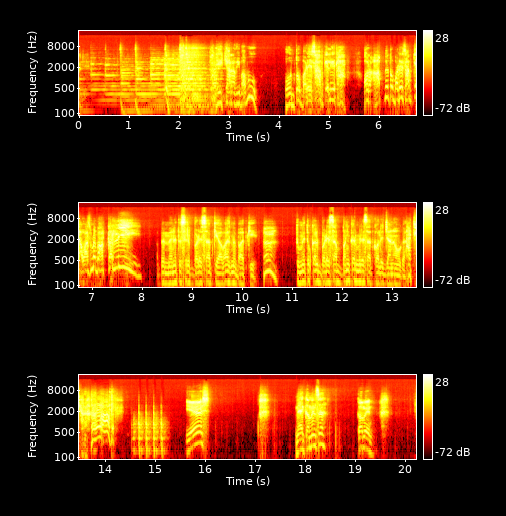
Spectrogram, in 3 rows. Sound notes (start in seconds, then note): 13.8 yell; 14.5 knock On Door; 17.0 sighs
